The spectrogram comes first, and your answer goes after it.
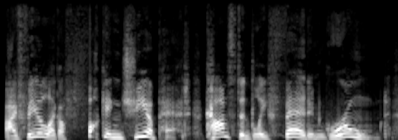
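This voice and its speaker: A woman's voice: fairly high pitch, expressive, a little slow, fairly bright tone, dry recording, voice pushed up. A woman reading the part of a fed-up middle-aged husband who is walking out, blunt and exasperated, swearing.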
